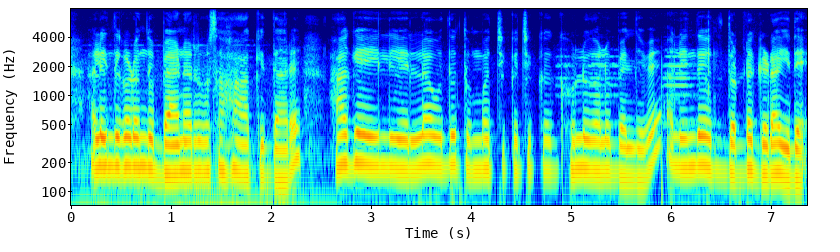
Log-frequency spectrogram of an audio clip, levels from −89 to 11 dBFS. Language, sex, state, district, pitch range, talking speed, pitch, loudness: Kannada, male, Karnataka, Bellary, 165-185 Hz, 145 wpm, 175 Hz, -22 LUFS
